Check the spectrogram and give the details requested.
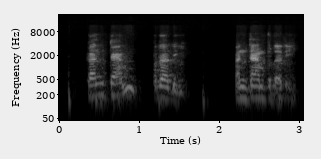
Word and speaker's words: contemporary: Right, ओ की sound भी और ए की साउंड भी अ। कंटेम्पररी, कंटेम्पररी, okay.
